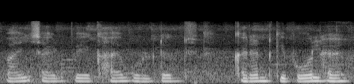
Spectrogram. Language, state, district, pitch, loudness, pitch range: Hindi, Arunachal Pradesh, Lower Dibang Valley, 145 Hz, -17 LUFS, 145-155 Hz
